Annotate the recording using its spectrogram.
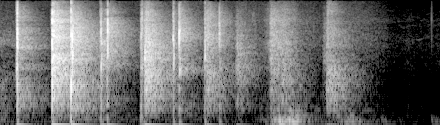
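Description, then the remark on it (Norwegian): Brief applause from a few people for a story from Bischofshofen about a man who survived a fall: a quick burst of irregular, sharp claps that thins out and stops within about two seconds. “ja kort, kort, applaus for det òg.”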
